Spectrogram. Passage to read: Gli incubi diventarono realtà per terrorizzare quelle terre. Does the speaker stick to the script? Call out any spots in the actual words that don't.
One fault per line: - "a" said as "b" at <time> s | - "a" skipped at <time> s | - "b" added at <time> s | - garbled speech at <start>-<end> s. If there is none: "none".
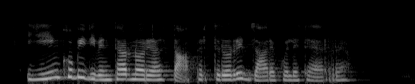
none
